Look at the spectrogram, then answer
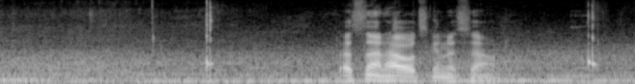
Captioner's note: clicks tongue; clicks tongue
